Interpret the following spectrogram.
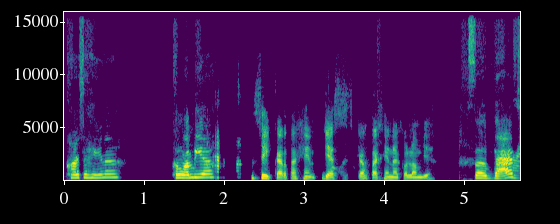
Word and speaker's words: Cartagena: Sí, Cartagena.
